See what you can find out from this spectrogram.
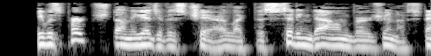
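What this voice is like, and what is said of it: Usual voice. Nothing is said of it.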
